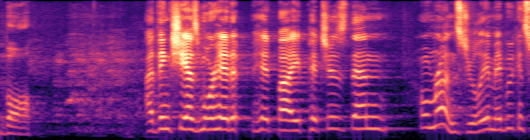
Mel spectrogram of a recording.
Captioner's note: laughter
